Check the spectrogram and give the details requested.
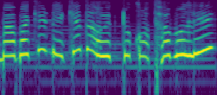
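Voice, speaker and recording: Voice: very high voice, normal speed, fairly bright tone, muffled recording, faint music behind, pitched above the performer's own voice. A woman voicing a young female fox daughter in a cartoon, pleading and sobbing. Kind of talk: cartoon voice acting.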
